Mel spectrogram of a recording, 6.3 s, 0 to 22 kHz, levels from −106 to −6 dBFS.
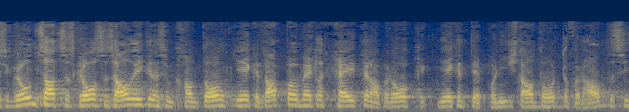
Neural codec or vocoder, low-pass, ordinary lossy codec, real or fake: none; 10.8 kHz; AAC, 32 kbps; real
